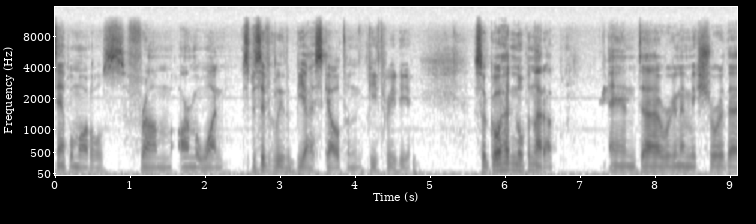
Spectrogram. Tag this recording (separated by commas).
Speech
